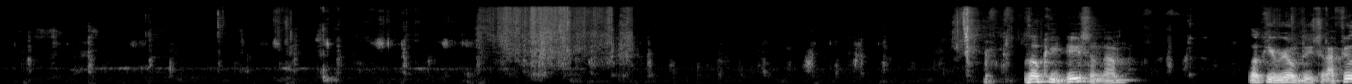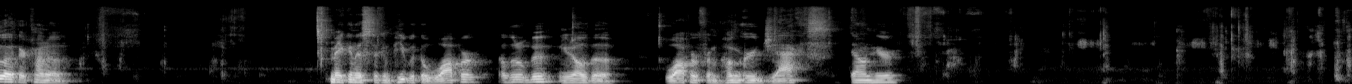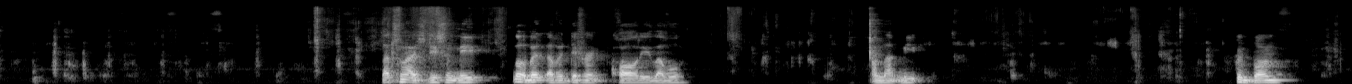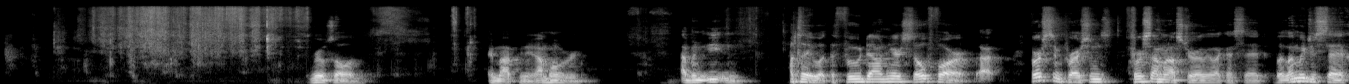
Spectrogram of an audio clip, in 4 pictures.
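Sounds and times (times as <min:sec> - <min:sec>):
close chewing sounds: 0:00.0 - 0:16.8, 0:21.4 - 0:32.2, 0:33.6 - 0:45.4.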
